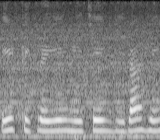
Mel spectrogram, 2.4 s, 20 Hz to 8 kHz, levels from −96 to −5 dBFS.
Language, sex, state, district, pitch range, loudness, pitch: Hindi, female, Uttar Pradesh, Deoria, 220-230 Hz, -19 LUFS, 225 Hz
